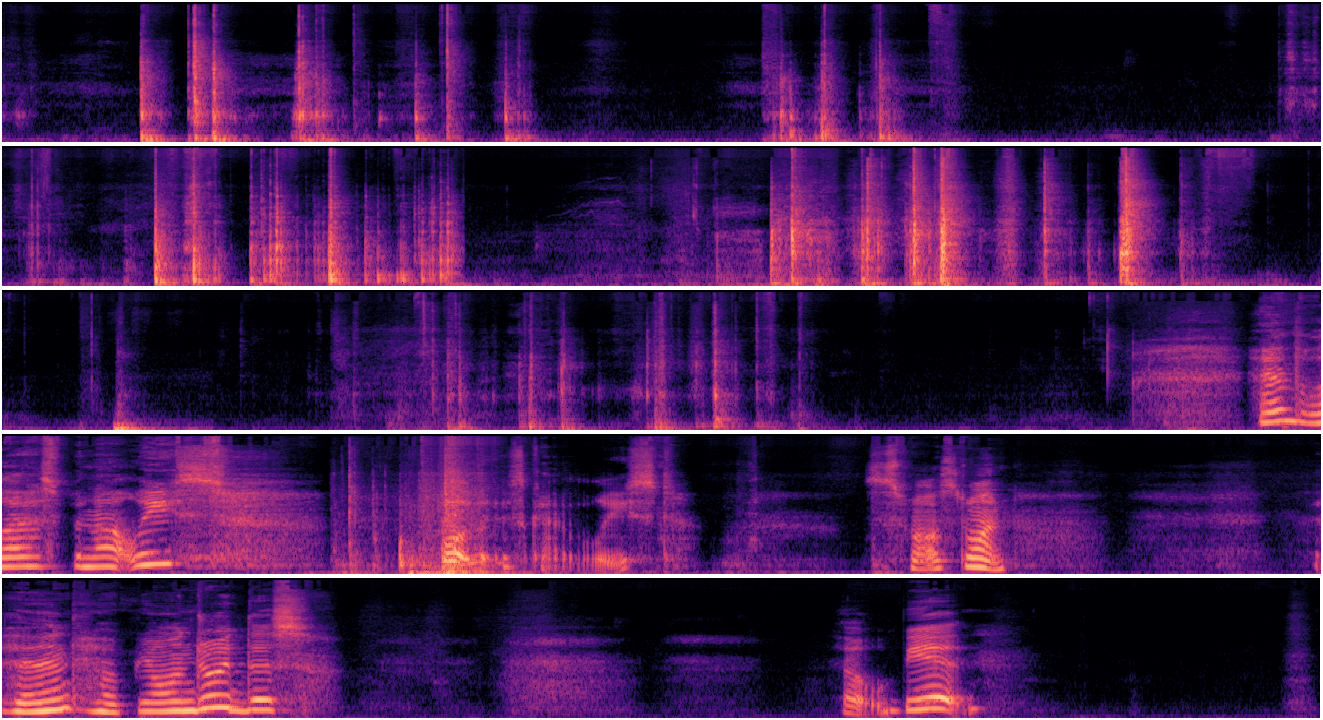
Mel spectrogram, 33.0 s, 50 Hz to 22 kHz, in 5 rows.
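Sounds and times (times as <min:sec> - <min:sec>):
plastic clicks and scrapes: 0:10.2 - 0:12.7.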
